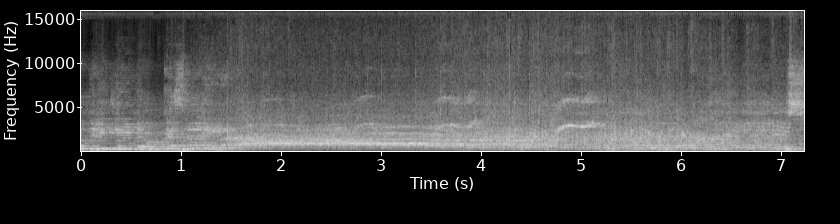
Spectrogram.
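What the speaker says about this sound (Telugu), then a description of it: "ఉన్న మీ అభిమానాన్ని మీ చప్పట్లతో తెలియజేయండి ఒక్కసారి." A large crowd at a fan felicitation event in Warangal applauds loudly and steadily throughout, with some cheering and whoops mixed into the dense clapping.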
